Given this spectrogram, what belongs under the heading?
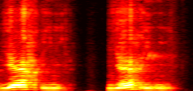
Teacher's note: And so yihayeh becomes yehi. The yod makes its own vowel because there's no vowel on the yod and there's no vowel on the preceding consonant. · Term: semi-vocal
